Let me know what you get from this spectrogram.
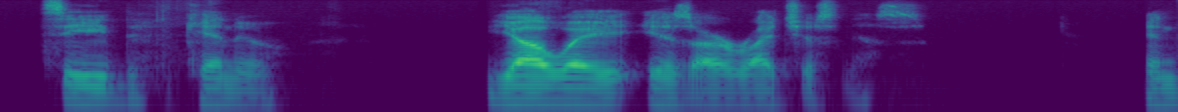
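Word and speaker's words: Tsidkenu: T S I D K E N U seed kenu.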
